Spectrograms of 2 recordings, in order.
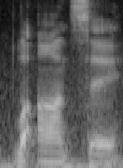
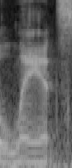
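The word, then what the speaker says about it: L'Anse: Bro, there's no way Lance is pronounced Lance. There's no way. I was taught it was one syllable.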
